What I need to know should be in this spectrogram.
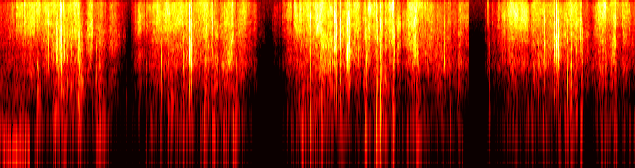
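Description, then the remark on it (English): Book pages are turned one after another, four crisp rustling sweeps separated by brief pauses. Moderately loud, with no voices. “Well, according to the sound, as you can hear the turning of the pages, we have our time for our book recommendation.”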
